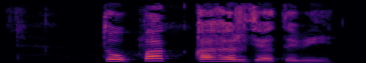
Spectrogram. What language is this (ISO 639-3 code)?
pus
